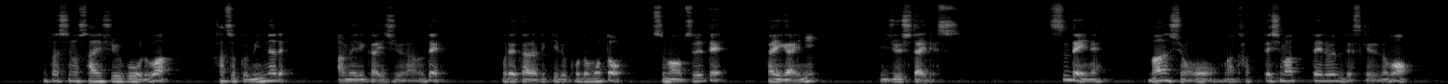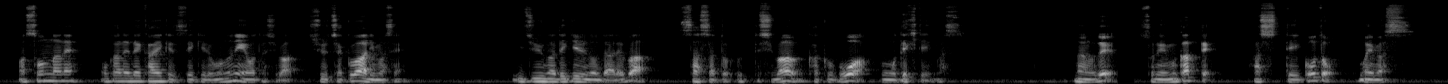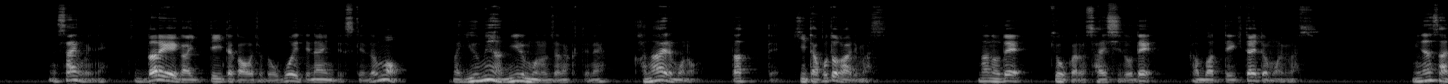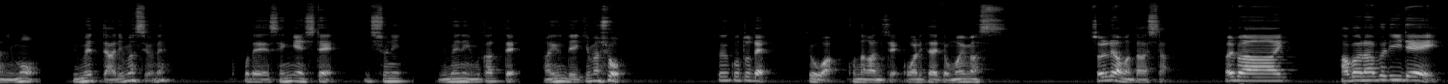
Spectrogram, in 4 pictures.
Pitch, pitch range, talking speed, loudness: 130 Hz, 105-150 Hz, 340 characters per minute, -30 LUFS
